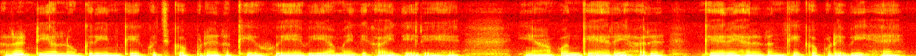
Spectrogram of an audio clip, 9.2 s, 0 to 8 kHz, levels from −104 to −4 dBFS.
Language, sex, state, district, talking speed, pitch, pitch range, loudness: Hindi, male, Himachal Pradesh, Shimla, 65 wpm, 135 Hz, 130-140 Hz, -13 LUFS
